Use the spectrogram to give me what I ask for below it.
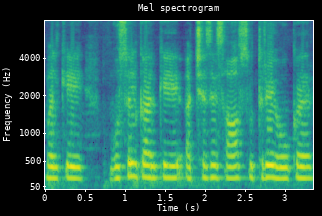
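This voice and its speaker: Monotone, flat intonation in a woman's dark, mellow tone. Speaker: vlogger. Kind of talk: casual vlog narration.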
